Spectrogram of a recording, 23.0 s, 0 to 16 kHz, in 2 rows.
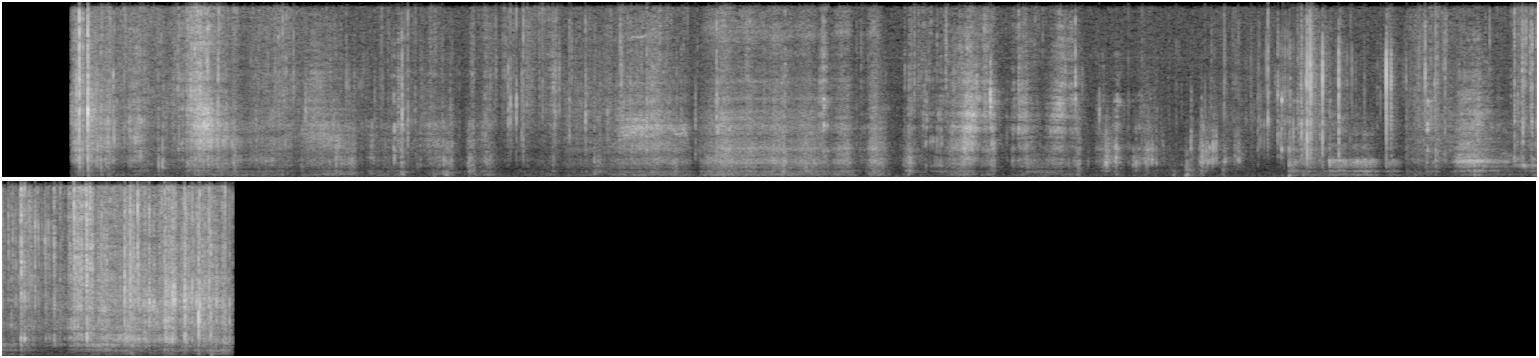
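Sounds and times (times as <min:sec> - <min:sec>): chewing crunchy food: 0:00.6 - 0:13.3.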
